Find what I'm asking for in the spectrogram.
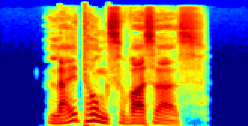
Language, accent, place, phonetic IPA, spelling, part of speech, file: German, Germany, Berlin, [ˈlaɪ̯tʊŋsˌvasɐs], Leitungswassers, noun, De-Leitungswassers.ogg
- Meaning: genitive singular of Leitungswasser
